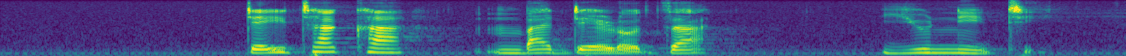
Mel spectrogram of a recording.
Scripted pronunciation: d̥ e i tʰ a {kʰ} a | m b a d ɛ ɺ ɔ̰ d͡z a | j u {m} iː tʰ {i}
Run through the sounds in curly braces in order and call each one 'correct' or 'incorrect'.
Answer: correct, incorrect, correct

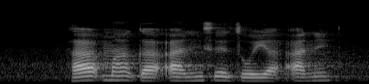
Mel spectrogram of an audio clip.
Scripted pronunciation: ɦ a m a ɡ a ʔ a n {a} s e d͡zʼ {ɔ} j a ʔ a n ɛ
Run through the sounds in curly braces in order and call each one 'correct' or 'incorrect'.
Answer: incorrect, correct

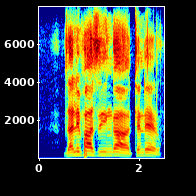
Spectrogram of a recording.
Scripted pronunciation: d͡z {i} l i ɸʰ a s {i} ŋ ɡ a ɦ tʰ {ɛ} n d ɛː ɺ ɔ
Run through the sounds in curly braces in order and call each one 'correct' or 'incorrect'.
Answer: incorrect, correct, correct

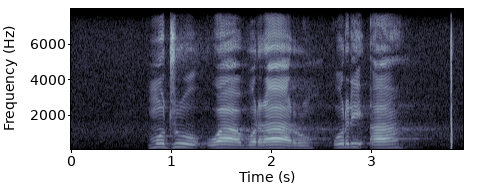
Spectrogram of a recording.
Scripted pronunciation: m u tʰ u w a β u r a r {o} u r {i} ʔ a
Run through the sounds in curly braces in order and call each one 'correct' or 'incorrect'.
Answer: incorrect, correct

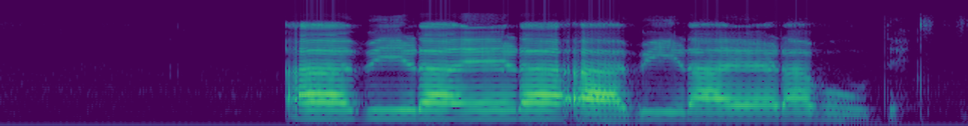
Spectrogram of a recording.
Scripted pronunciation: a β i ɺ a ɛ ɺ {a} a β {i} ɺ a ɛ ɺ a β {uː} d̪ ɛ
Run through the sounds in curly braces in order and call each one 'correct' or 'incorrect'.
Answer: correct, correct, correct

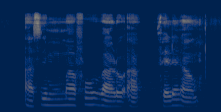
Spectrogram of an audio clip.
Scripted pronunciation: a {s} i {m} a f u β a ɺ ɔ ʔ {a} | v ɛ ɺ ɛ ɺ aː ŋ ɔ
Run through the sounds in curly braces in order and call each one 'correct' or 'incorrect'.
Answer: correct, correct, correct

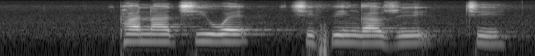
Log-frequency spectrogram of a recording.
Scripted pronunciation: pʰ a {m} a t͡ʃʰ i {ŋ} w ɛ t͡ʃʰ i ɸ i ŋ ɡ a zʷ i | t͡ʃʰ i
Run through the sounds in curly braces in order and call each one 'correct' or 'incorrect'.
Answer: incorrect, incorrect

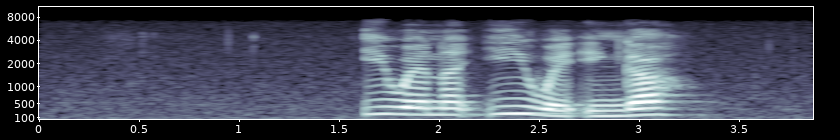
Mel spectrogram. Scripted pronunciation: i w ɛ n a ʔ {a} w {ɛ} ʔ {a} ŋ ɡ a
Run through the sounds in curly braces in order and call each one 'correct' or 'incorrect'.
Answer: incorrect, correct, incorrect

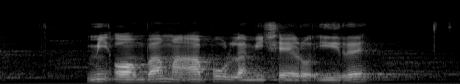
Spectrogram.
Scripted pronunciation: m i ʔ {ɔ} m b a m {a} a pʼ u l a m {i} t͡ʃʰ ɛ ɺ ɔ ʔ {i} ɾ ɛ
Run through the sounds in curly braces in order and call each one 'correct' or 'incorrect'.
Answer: correct, correct, correct, incorrect

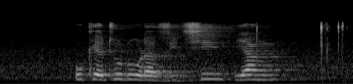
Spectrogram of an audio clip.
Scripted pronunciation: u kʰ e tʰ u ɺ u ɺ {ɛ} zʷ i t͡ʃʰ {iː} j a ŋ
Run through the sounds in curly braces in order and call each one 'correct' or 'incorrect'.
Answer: incorrect, incorrect

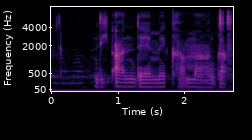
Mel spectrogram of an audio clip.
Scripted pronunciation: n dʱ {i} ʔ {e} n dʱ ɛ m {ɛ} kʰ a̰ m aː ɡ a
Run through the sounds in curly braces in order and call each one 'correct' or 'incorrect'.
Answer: correct, incorrect, correct

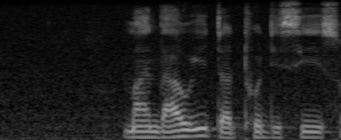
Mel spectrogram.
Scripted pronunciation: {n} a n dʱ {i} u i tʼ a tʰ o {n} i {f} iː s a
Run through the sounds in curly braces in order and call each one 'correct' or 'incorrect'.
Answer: incorrect, incorrect, incorrect, incorrect

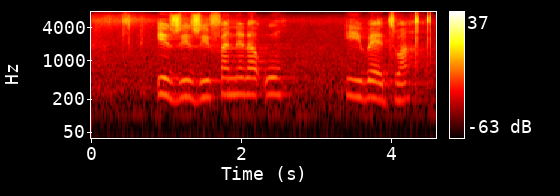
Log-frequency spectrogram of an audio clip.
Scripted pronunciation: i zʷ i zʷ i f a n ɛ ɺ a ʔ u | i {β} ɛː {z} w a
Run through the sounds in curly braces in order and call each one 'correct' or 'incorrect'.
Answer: correct, incorrect

